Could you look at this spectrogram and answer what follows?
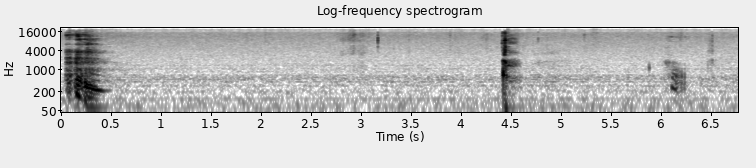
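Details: A female gives a loud sneeze-like burst, then a single sharp cough and a softer throat sound, in a quiet room.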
